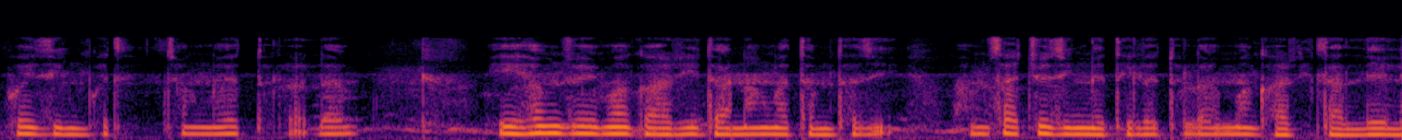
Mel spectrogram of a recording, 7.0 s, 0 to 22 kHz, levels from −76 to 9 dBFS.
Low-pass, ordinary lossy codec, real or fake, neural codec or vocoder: 7.2 kHz; none; real; none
